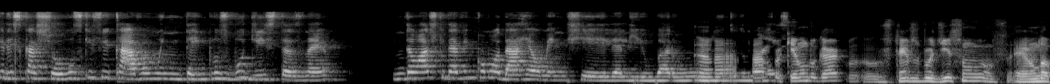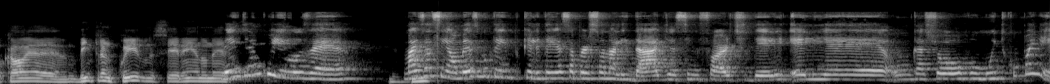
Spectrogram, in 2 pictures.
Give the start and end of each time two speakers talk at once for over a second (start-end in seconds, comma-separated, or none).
none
